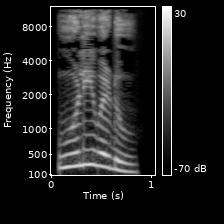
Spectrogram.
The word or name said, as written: ಓಳಿವಡೆ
